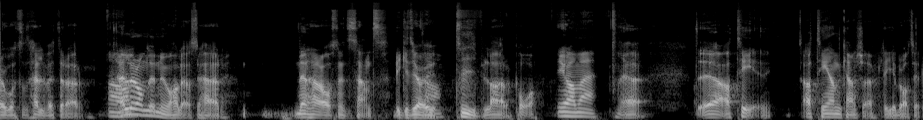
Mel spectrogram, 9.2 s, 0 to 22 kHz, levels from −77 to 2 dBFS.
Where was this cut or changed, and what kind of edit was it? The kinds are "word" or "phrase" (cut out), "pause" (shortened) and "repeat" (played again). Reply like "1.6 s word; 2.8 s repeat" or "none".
1.0 s pause; 2.0 s phrase; 5.4 s pause; 6.9 s word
